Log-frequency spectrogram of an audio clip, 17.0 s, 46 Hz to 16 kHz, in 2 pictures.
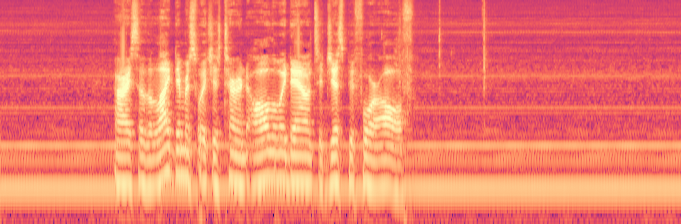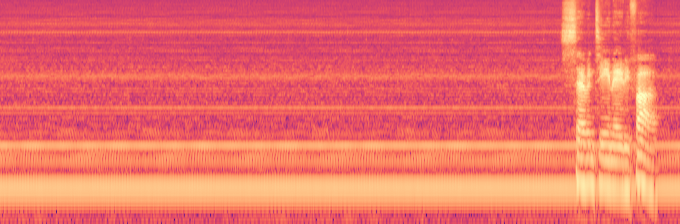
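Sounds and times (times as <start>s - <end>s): electric motor humming: 0.0s - 17.0s.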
